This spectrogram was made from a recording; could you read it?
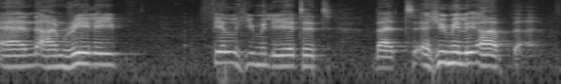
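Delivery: flustered, nervous, halting, tripping over words. Speaking about a book in front of a renowned expert, nervous, stumbling. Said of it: "I'm getting nervous".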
